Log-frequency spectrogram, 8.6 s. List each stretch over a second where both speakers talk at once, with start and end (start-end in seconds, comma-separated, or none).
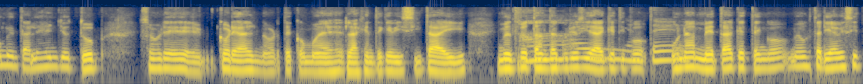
5.2-6.9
